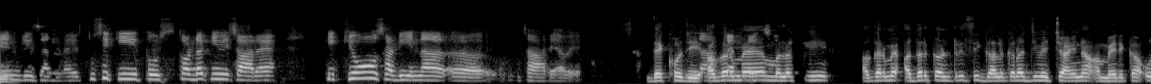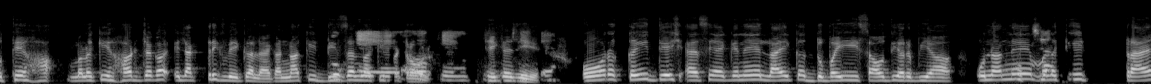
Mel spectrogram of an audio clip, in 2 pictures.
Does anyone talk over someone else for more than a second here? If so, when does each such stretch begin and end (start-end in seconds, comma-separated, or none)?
none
